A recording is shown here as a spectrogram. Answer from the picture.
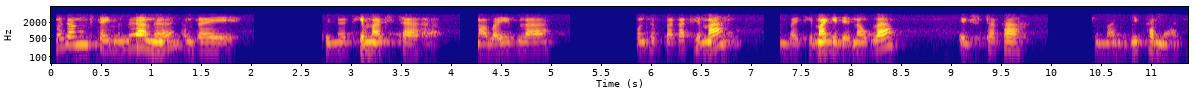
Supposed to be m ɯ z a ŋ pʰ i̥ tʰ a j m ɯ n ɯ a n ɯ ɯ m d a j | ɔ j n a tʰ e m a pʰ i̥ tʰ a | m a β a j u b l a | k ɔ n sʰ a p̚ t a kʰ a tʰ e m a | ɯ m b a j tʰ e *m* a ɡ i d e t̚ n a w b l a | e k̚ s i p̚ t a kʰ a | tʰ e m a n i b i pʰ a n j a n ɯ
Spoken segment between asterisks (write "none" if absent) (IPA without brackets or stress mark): m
